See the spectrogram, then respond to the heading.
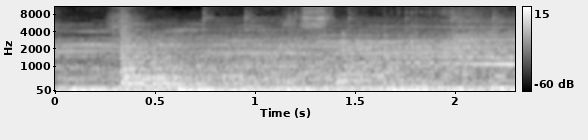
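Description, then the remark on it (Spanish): A steady wash of clapping from an audience, dense and continuous at a fairly even level throughout, with no voices standing out above it. “Nuevamente, un aplauso.”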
